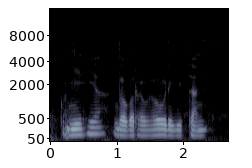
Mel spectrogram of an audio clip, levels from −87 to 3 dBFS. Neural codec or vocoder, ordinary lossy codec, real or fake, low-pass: codec, 16 kHz, 8 kbps, FunCodec, trained on LibriTTS, 25 frames a second; none; fake; 7.2 kHz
